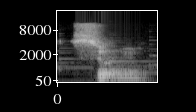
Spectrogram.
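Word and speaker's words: 笋: in chinese is called sun well at least that's how we pronounce it in that dialect so and it sounds like soon which means um everything is smooth so it sounds good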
